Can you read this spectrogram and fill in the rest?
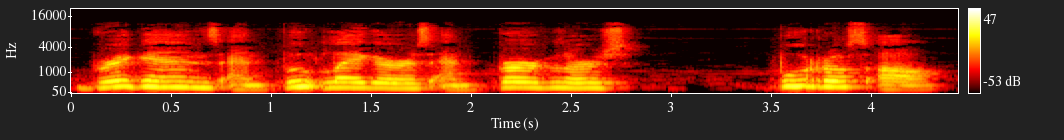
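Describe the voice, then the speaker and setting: A woman giving an expressive poetry reading, with deliberate, measured phrasing and pauses. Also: mid-range voice, rough recording. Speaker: poetry reader.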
